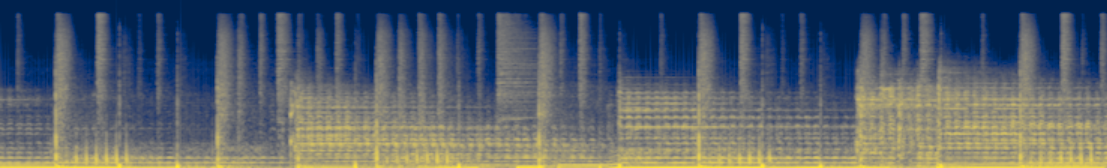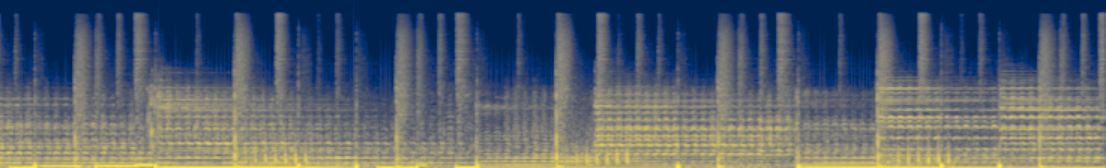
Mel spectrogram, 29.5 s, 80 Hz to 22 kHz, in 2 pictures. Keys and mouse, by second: 1.0 middle click, 2.0-3.8 drag, 4.2-6.3 drag, 6.3-9.1 middle drag, 9.8-11.4 drag, 10.3 middle click, 11.0 KP_1, 12.1 z, 13.1 z, 14.6 KP_3, 15.9 shift+d, 18.2 click, 19.6 r, 21.2-22.7 drag, 22.7 KP_1, 23.4 z, 26.4 e, 28.6-29.5 drag.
